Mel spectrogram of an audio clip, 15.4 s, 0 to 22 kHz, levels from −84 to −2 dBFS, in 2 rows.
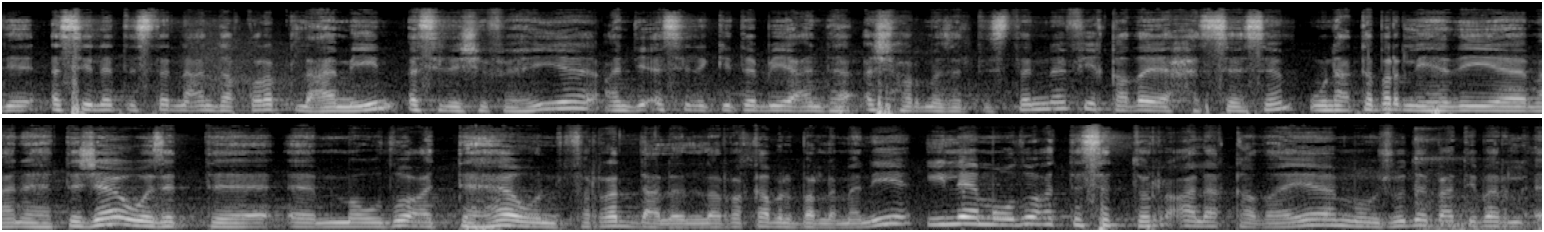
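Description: Four sharp single clicks land at 5.79, 6.84, 9.36 and 14.80 s, each one most likely dropped samples: a tiny fraction of a millisecond goes missing, the waveform jumps ahead, and you hear a crisp tick rather than any gap in the sound.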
